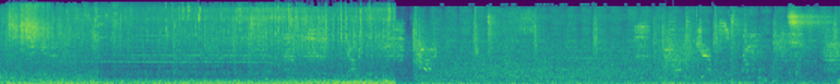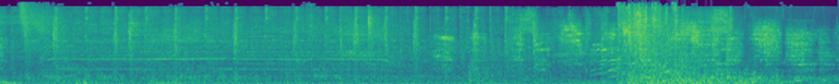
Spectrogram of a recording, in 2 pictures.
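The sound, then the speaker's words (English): A plasma thrower weapon fires in a video game as a loud, sustained roaring blast of noise. It breaks off sharply about a quarter of the way through, then continues as a dense rumble and swells again near the end. “Warning, plasma thrower active. Use caution when deploying this weapon.”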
